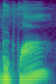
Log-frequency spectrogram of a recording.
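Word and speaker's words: Boudinot: number nine Elias boudoir b-o-u-d-i-n-o-t I'm going to pronounce that boudoir uh number 10 Thomas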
